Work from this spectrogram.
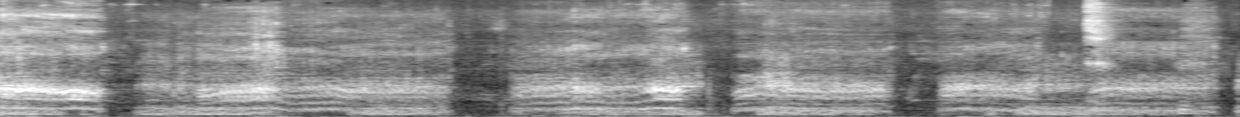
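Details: Tug game between Pit Bull Terrier Lucy and puppy Clyde, filmed on a phone in low light: about six rhythmic growling bouts, each around a second long, with a thin whining edge and short silent breaks between them.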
